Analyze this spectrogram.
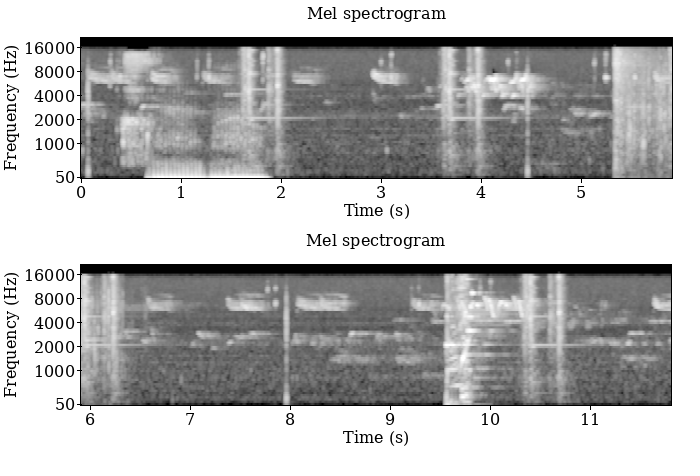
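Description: Cartoonish game sound effects chime, pop and whoosh in short bursts.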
